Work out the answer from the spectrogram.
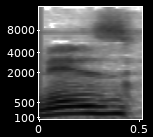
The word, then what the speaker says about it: Ms: their marital status and Miz fit the bill it's pronounced with a Z so buzz your vocal chords at the end ms let's try a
